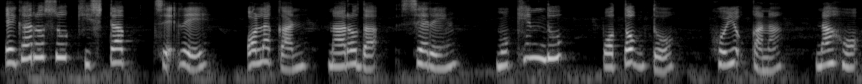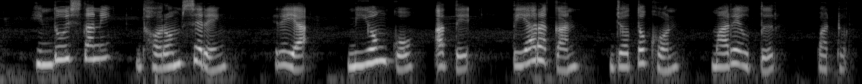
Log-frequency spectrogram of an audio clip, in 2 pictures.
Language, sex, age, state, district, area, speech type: Santali, female, 18-30, West Bengal, Bankura, rural, read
